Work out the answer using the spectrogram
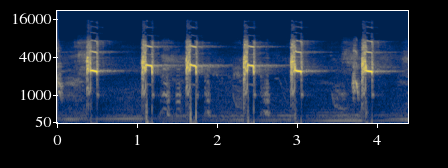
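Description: A male partridge gives six loud, harsh, squawking notes, about one every seventh-tenths of a second, each with a ringing high overtone; little else is heard.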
